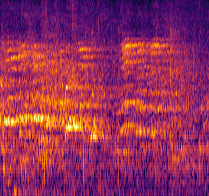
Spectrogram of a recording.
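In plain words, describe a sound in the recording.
Footsteps patter as children run down a ramp.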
